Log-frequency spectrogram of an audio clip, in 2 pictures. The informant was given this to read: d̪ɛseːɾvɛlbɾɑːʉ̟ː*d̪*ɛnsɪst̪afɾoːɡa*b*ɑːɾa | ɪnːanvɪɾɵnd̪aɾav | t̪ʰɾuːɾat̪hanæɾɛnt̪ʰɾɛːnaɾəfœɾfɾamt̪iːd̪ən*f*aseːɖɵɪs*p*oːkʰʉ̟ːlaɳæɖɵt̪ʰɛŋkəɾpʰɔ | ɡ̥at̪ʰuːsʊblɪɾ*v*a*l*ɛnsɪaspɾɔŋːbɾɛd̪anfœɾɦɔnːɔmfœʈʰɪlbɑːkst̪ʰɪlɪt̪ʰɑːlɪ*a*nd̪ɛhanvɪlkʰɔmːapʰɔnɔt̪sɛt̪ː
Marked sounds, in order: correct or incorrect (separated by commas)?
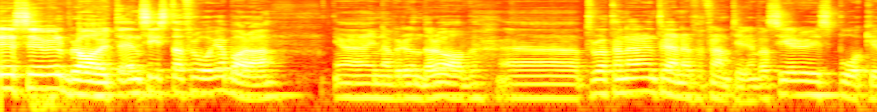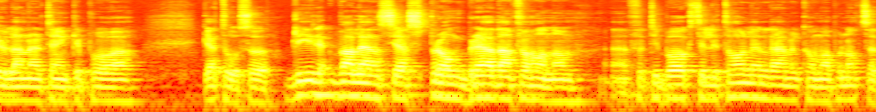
incorrect, correct, incorrect, correct, correct, correct, incorrect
